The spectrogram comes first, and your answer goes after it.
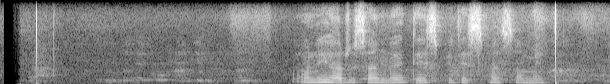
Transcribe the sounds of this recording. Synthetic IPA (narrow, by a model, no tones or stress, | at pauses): ṵniɦʌɾusʌŋɡʌjd̪esbid̪esmasʌmet̪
